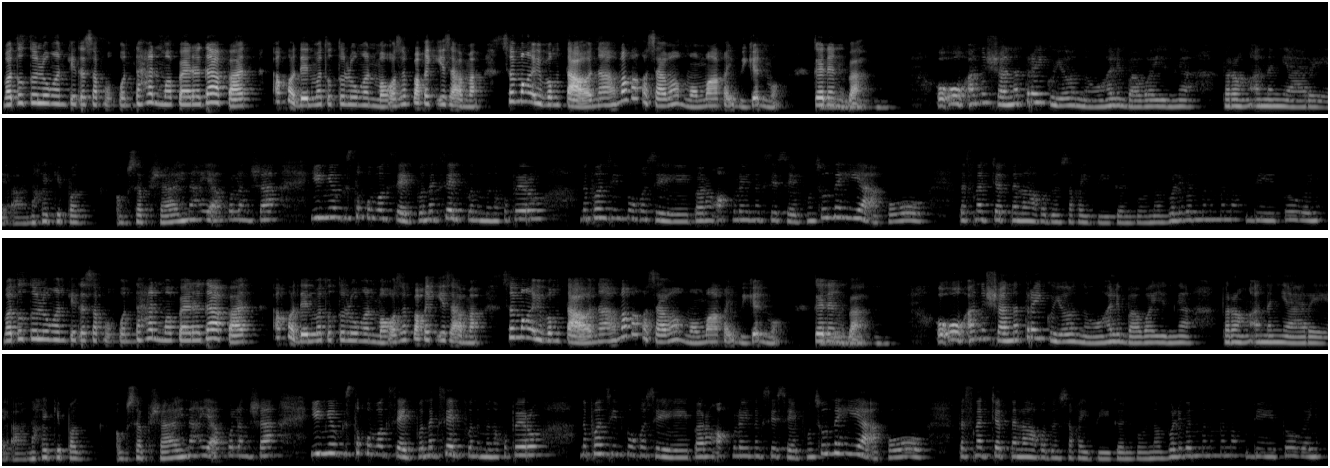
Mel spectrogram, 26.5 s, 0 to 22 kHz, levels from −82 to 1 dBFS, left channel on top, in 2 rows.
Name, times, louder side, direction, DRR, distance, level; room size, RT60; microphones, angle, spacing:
voice 1, 0.0-2.4 2.7-7.8 8.1-8.6, left 4 dB, 40° left, 10 dB, 1.0 m, -31 dB
voice 2, 8.2-14.1 14.4-26.4, right 1 dB, 45° right, 5 dB, 2.2 m, -41 dB
8.7 x 6.6 x 4.4 m, 0.30 s
head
